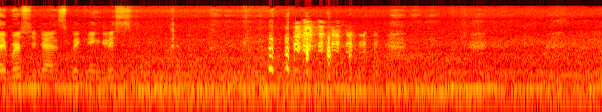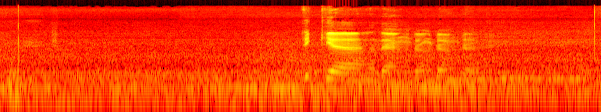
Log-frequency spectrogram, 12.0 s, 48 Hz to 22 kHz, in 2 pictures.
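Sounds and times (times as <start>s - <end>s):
ship machinery hum: 0.0s - 12.0s
voice or laughter: 2.4s - 4.4s.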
